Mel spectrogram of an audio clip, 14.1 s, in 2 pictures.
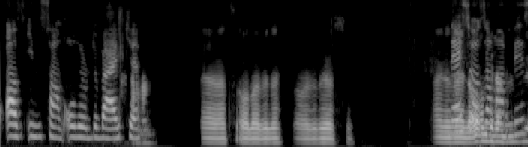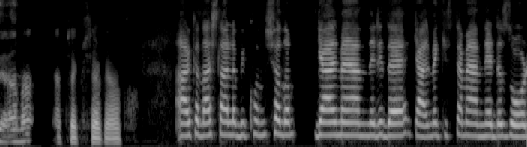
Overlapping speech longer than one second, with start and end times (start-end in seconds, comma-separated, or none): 6.0-7.3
